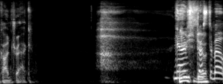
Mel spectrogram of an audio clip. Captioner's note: sighs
